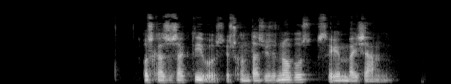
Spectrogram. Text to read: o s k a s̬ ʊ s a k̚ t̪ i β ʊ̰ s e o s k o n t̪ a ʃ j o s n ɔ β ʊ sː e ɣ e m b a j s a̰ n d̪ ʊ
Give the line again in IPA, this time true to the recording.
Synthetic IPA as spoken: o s k a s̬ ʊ s a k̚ t̪ i β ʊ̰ s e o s k o n t̪ a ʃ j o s n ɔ β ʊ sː e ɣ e m b a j ʃ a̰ n d̪ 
